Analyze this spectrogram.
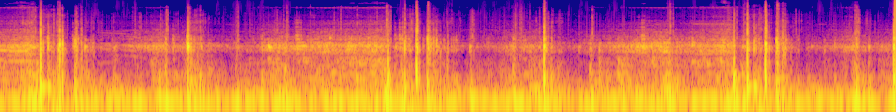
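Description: Wind buffeting a microphone on the bow of a racing eight, with water rushing along the hull and sharp knocks from the oars working in their gates, coming in irregular clusters with each stroke.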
